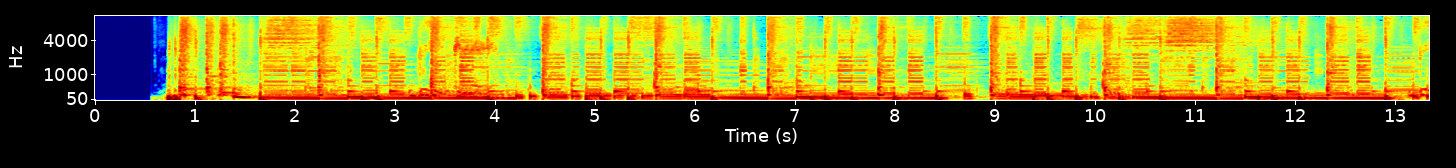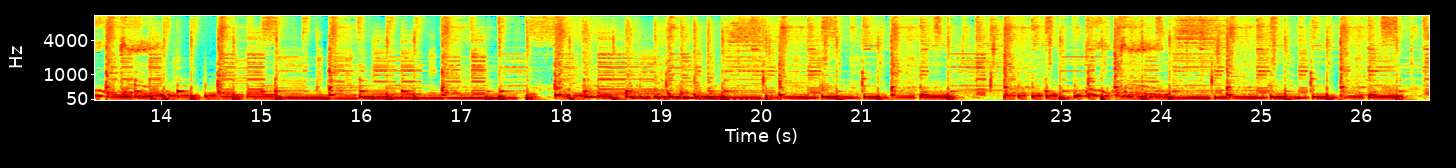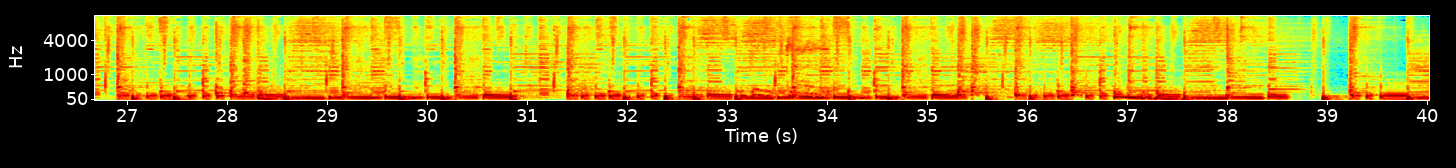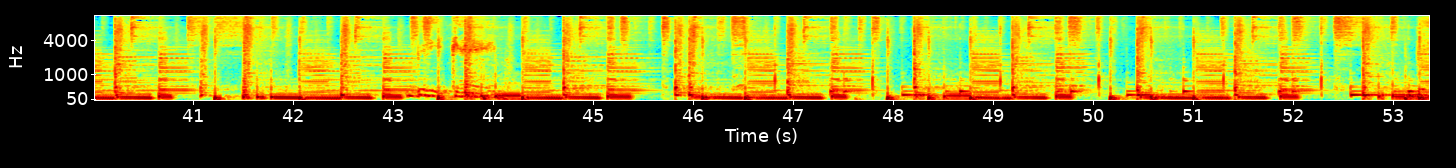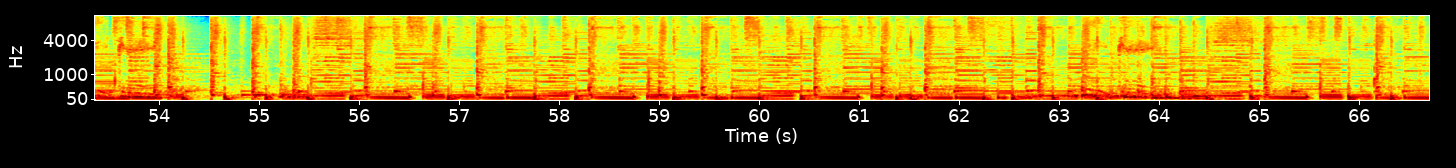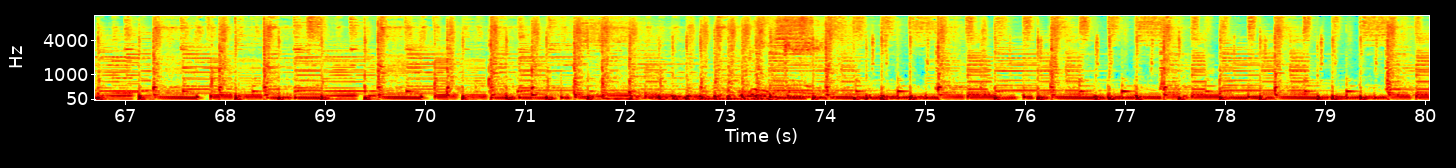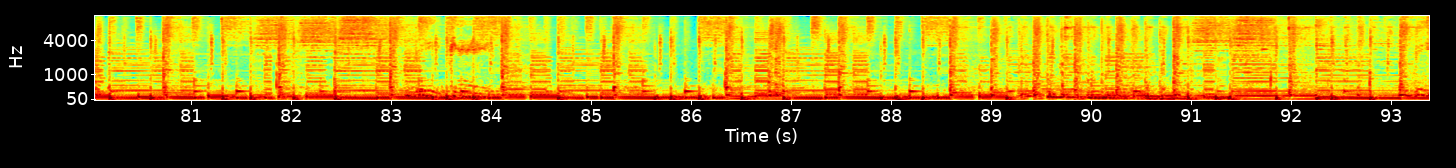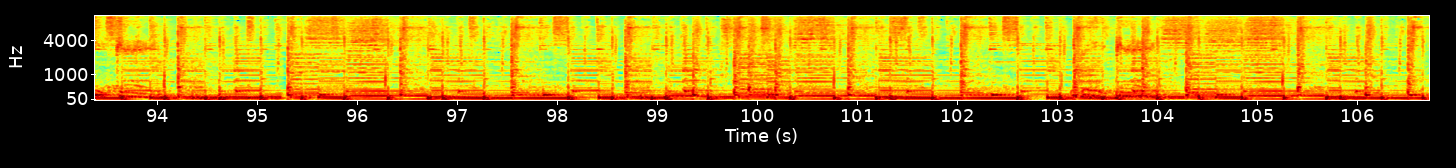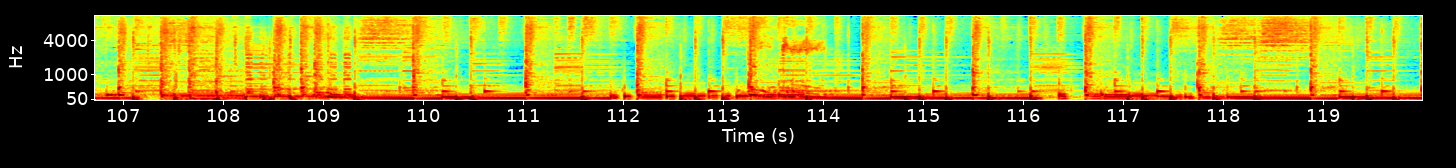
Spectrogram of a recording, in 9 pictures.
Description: Uplifting
Dorian
groovy
driving
energetic
drums
bass guitar
electric guitar
saxophone
piano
